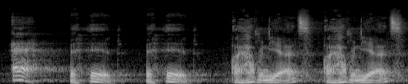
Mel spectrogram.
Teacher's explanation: the vowel in the word dress was made with a closer mouth position in RP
